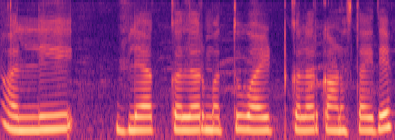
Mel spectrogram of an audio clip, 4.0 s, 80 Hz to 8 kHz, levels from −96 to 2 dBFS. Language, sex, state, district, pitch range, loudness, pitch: Kannada, female, Karnataka, Bidar, 235-250 Hz, -14 LUFS, 240 Hz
